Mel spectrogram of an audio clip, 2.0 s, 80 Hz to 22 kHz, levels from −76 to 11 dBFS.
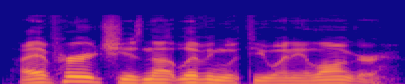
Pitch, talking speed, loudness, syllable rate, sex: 115 Hz, 325 wpm, -16 LUFS, 7.7 syllables/s, male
